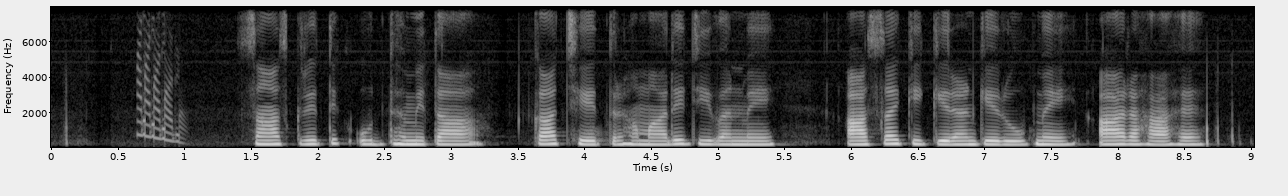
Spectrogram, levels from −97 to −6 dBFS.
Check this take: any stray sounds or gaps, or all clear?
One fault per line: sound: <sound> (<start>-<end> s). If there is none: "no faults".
sound: chirp (0.6-1.0 s)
